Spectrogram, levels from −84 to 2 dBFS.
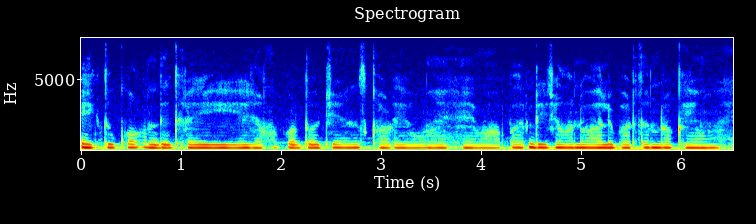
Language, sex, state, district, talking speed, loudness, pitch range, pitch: Hindi, female, Bihar, Madhepura, 185 wpm, -14 LUFS, 215-225 Hz, 220 Hz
